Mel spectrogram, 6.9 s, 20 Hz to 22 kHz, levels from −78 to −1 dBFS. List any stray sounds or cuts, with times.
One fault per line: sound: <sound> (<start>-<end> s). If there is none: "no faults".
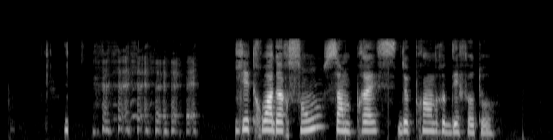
sound: laugh (1.0-2.6 s)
